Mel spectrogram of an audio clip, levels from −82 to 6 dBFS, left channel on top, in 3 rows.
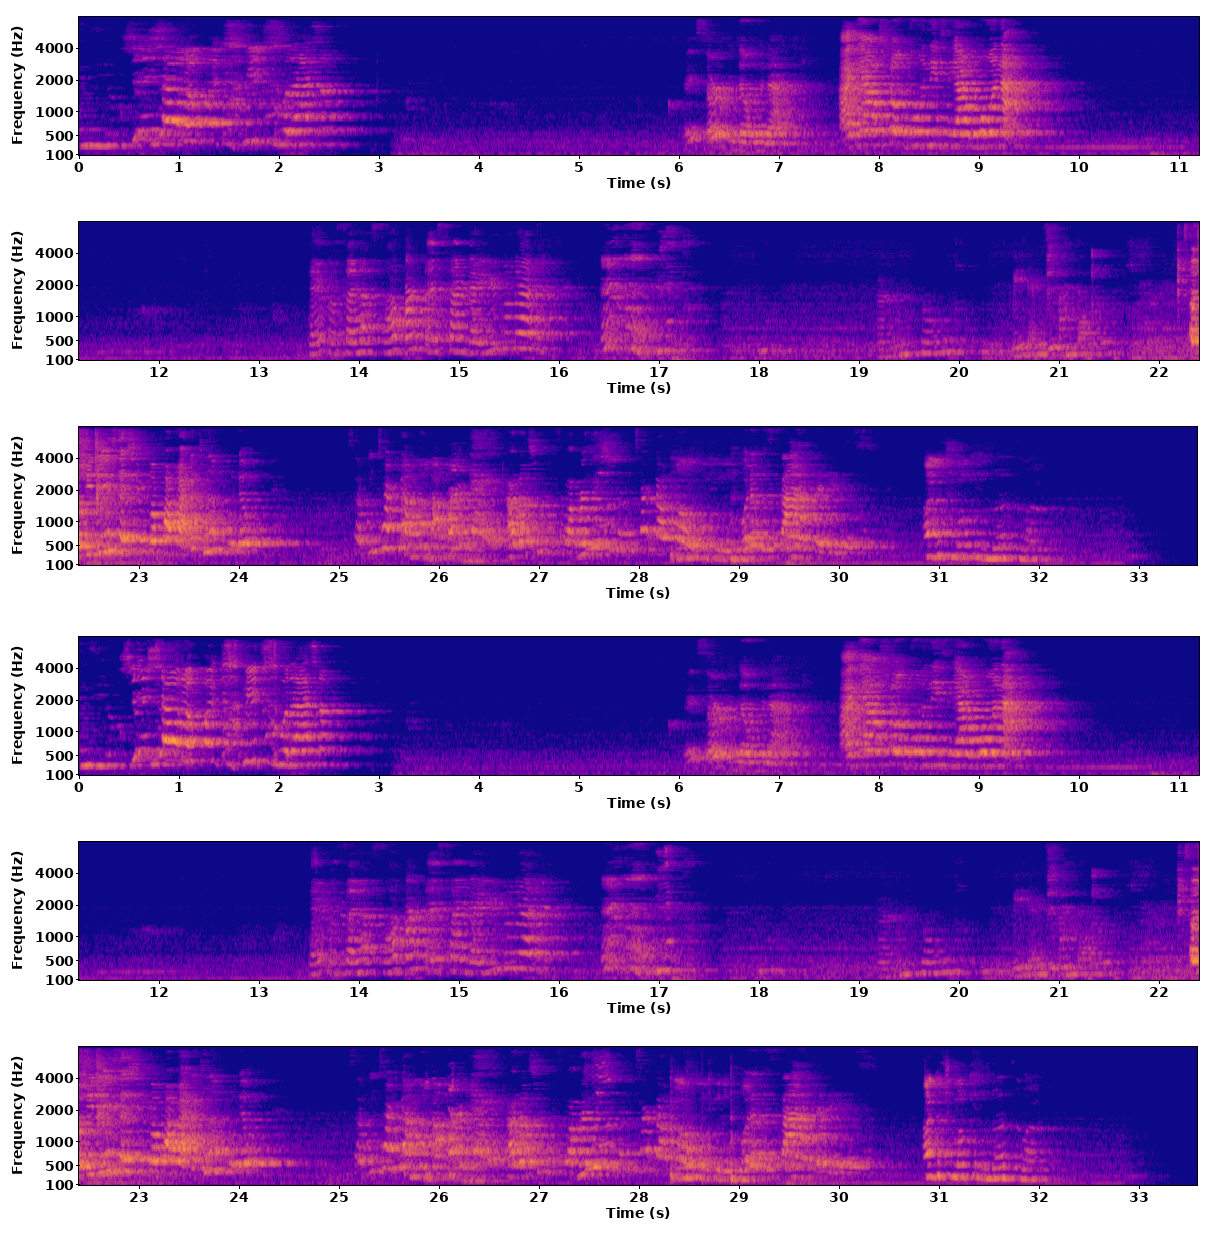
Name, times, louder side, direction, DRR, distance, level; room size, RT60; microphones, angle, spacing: voice 1, 0.5-2.5 17.0-17.1 25.7-25.9 26.3-26.5 27.4-27.7 28.3-29.2 30.9-32.0, right 4 dB, 55° right, 2 dB, 0.3 m, -29 dB
voice 2, 6.1-7.1 7.6-9.4 16.4-17.3 18.0-18.1 20.2-20.5 20.9-21.4 21.7-24.1 25.2-27.5 28.0-28.6 29.0-30.1, left 1 dB, 60° left, -2 dB, 0.7 m, -27 dB
voice 3, 13.5-15.9 17.0-17.1 19.2-20.0 20.5-21.6, left 2 dB, 35° left, 1 dB, 0.4 m, -35 dB
4.2 x 3.0 x 2.7 m, 1.2 s
head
